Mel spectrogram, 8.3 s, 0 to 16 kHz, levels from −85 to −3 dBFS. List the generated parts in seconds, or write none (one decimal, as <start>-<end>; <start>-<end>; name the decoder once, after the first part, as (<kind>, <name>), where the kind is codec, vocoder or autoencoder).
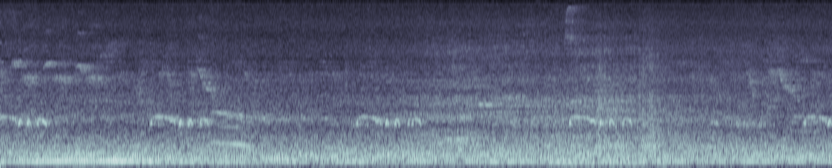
6.5-7.6 (autoencoder, DAC-VAE)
